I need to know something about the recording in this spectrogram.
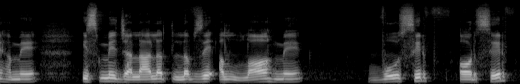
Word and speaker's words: اللہ: کو شامل کریں گے۔ پہلی غلطی یہ ہے کہ لفظ اللہ کو اللہ کہہ کر پڑھنا، یعنی صحیح جو تلفظ ہے وہ ہے اللہ۔ یہاں اس میں جلالت میں لام مشدد بھی ہے اور اس کے اوپر کھڑا زبر بھی ہوگا، تو اس کو 2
